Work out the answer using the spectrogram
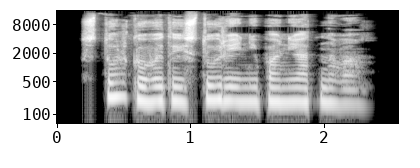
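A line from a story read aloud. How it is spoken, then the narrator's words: Sigh. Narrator (Russian): вздохнула она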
